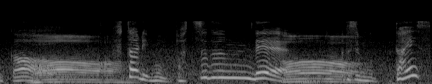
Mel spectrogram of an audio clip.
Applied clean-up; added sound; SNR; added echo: none; Waves, surf; 19 dB; none.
